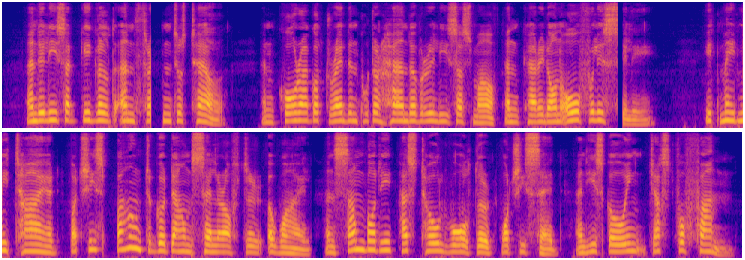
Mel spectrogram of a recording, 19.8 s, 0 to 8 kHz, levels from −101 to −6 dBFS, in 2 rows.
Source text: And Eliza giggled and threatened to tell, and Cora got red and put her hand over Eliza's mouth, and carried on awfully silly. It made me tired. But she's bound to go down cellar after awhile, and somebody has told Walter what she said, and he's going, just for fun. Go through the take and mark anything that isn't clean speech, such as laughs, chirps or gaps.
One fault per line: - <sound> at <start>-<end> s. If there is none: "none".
- dropout at 2.0-2.1 s
- dropout at 8.2-8.3 s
